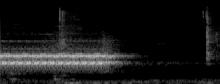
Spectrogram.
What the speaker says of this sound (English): Stupid phone. I'm just gonna wait for it to stop ringing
